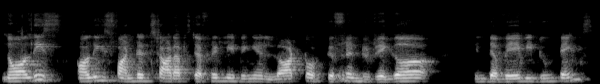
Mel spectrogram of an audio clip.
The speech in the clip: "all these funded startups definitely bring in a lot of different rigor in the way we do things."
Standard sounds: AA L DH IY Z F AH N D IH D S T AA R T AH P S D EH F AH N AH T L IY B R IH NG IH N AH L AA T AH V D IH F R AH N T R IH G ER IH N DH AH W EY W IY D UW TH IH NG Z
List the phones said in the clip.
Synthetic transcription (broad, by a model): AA L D IY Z F AH N D IH D S T AA R T AH P S D EH F AH N AH T L IY B IH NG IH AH L AA T AH V D IH F R AH N T R IH G ER IH N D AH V EY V IY D UW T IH NG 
